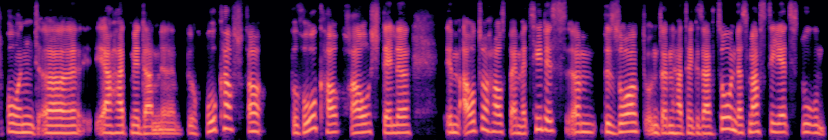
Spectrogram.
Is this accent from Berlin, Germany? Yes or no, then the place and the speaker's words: yes; Berlin, Germany; ich komme aus Berlin und wohne hier mit zwei Kindern.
